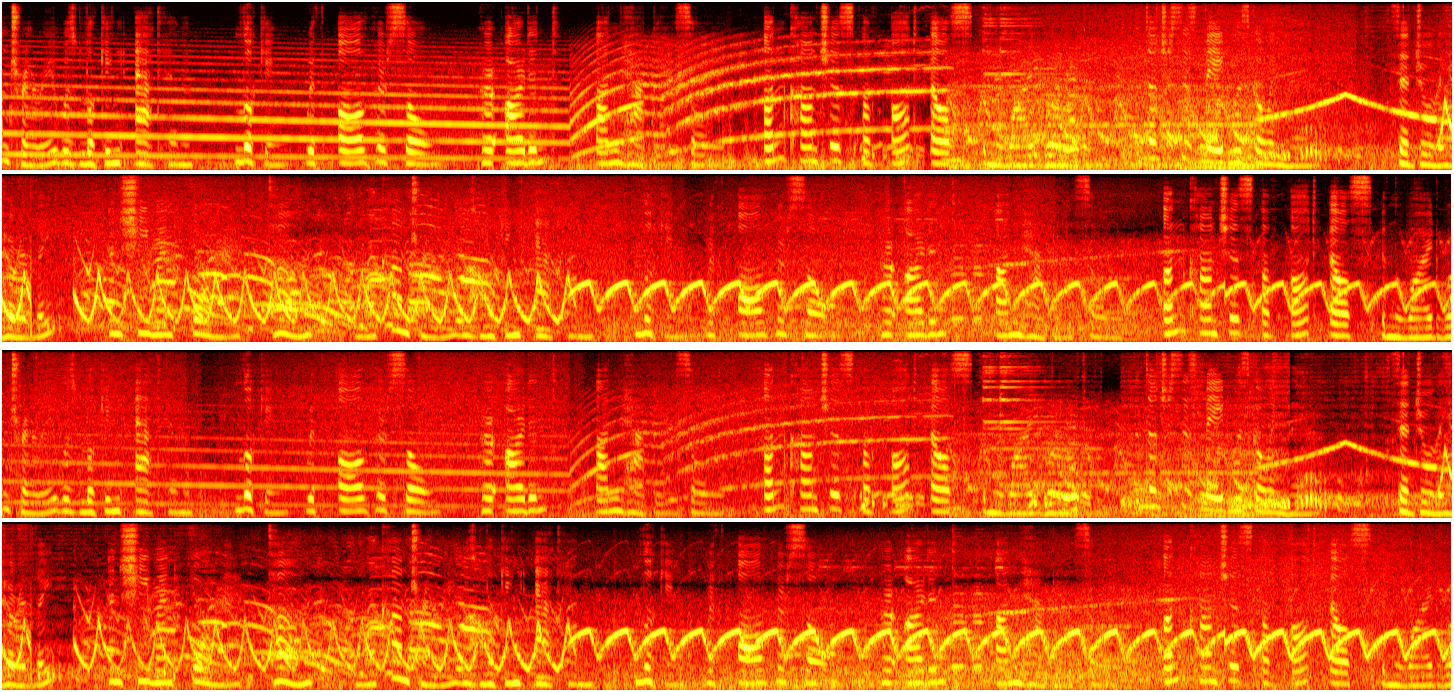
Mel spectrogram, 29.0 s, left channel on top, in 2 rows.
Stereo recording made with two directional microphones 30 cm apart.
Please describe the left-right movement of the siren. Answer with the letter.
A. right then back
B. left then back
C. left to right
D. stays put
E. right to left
C.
